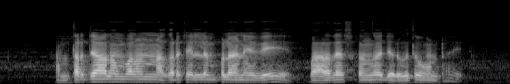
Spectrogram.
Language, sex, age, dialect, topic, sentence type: Telugu, male, 18-24, Utterandhra, banking, statement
